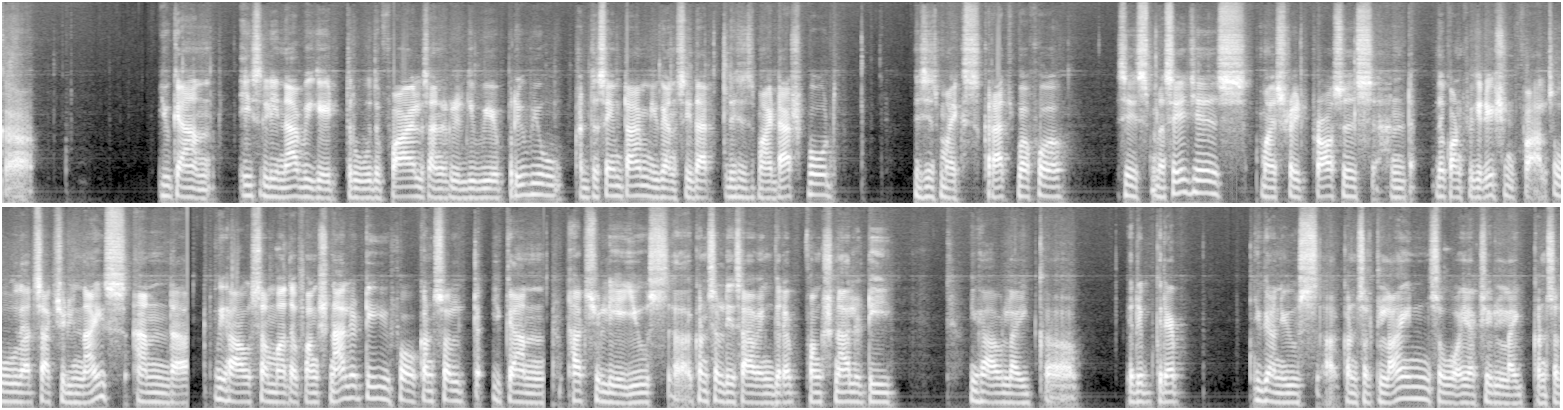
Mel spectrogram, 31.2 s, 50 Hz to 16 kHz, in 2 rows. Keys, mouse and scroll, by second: 0.5 Up, 1.1 Down, 1.3 Down, 1.8 Down, 2.1 Down, 2.3 Down, 3.3 Up, 4.0 Up, 4.5 Up, 4.7 Up, 5.4 Down, 5.7 Down, 5.9 Down, 6.1 Down, 6.7 Up, 6.9 Up, 7.1 Up, 7.2 Up, 8.6 Down, 10.4 Down, 12.0 Down, 13.6 Down, 15.4 ctrl+g, 17.4 F11.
